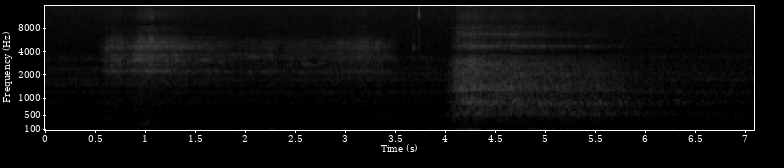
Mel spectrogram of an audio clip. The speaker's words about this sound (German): So, jetzt atme dreimal tief und kräftig ein und aus.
